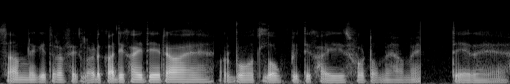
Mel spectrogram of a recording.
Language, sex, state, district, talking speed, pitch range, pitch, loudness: Hindi, male, Rajasthan, Churu, 245 wpm, 100-110 Hz, 105 Hz, -22 LUFS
